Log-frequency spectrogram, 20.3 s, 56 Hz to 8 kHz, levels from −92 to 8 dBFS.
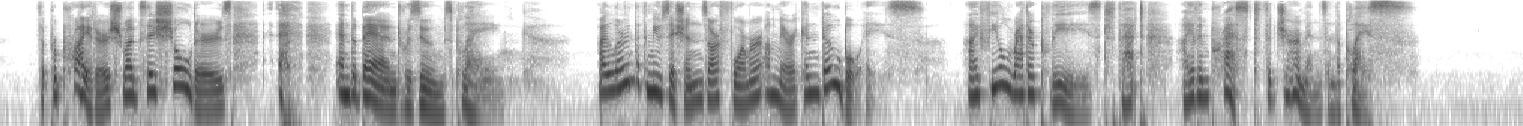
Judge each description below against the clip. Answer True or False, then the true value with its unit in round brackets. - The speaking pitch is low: False (165 Hz)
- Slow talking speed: True (95 wpm)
